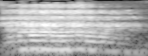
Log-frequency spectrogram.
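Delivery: high gasp of surprise; delighted gasp. Real, not acted. Seeing a whole box of plants, delighted gasp. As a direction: gasp at a wonderful find.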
